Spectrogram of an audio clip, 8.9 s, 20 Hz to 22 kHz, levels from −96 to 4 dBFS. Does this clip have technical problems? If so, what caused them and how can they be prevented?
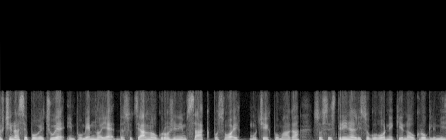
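Yes. The speech carries 4-bit ADPCM compression damage from start to finish, and it is heavy. Each sample is coded as a small 4-bit step from a predicted value. The step size adapts, but it lags. This leaves a gritty hiss that rises and falls with the speech level, and sharp attacks come out distorted. Nothing is heard above about 7.8 kHz, which fits a 16 kHz sample rate at 64 kbps. Recording and storing the speech as 16-bit PCM, or using a modern codec at a higher rate, would prevent it.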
